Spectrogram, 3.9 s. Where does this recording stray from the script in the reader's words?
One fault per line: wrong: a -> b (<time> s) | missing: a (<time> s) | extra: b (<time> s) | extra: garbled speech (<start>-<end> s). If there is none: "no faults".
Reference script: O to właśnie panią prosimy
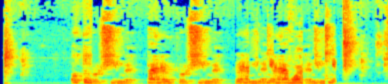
wrong: właśnie -> prosimy (0.9 s)
extra: garbled speech (2.3-3.4 s)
